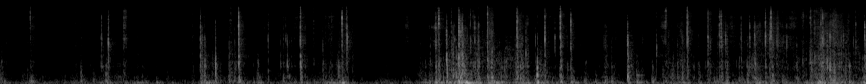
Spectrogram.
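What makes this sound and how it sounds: A red and white Santa-print paper gift bag filled with wrapped sweets has its top flap creased and folded by both hands, with fingertips and short nails pressing along the paper folds. Close, dense crinkling and crackling rustles run throughout, with sharp bright snaps over a low rumble of handling, growing louder and busier in the second half.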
